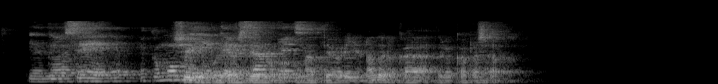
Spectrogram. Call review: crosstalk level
present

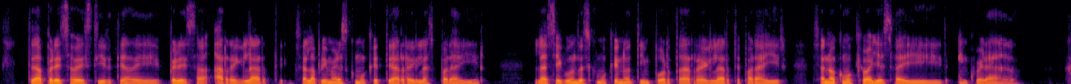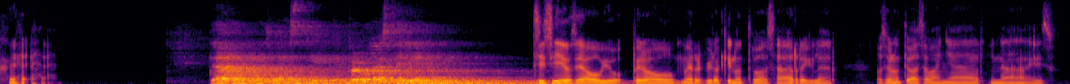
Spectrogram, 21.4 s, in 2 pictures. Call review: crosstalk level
none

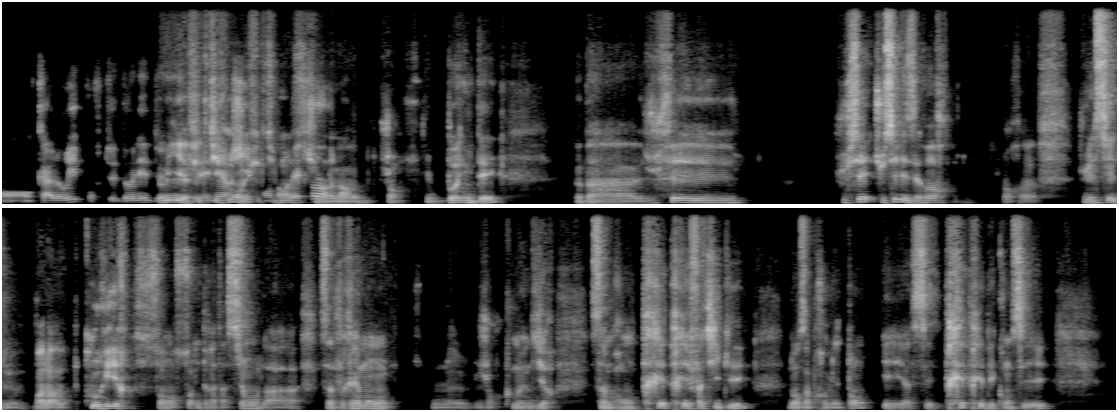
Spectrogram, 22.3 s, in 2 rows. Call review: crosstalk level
present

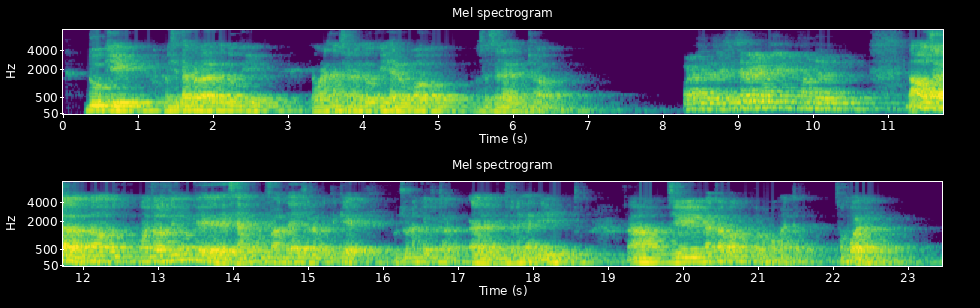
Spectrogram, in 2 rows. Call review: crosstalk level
none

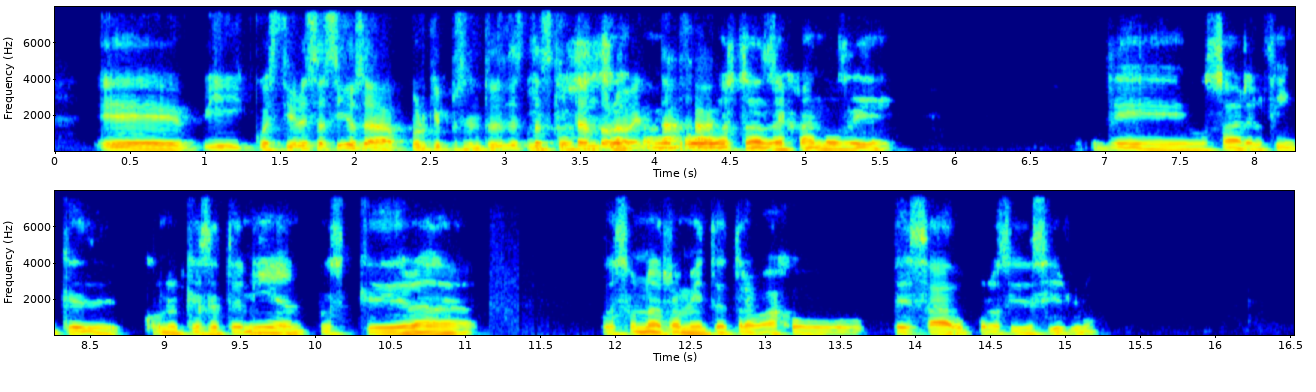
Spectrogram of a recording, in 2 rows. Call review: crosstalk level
present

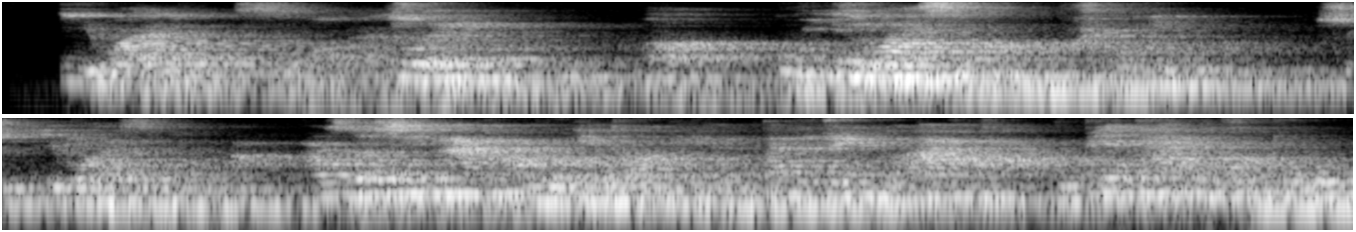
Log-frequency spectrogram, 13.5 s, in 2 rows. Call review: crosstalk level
present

